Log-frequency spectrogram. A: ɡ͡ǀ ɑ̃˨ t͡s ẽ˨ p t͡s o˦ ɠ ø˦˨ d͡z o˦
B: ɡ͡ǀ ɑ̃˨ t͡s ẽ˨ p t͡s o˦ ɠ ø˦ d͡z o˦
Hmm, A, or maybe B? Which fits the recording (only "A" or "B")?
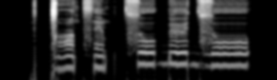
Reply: B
